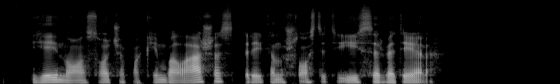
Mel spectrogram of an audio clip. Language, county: Lithuanian, Kaunas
